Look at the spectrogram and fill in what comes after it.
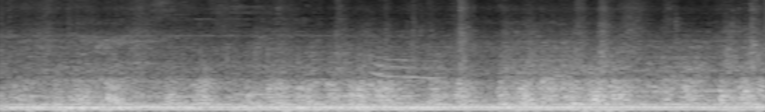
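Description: BTS Skytrain car running, heard from inside the carriage: a steady low hum of the train in motion with the rumble of wheels on the track and a few light clicks.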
